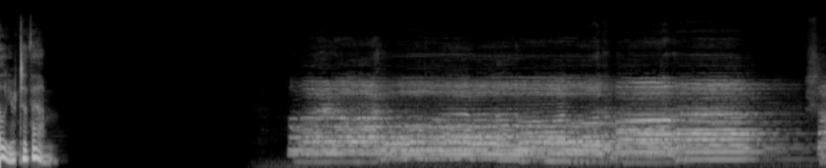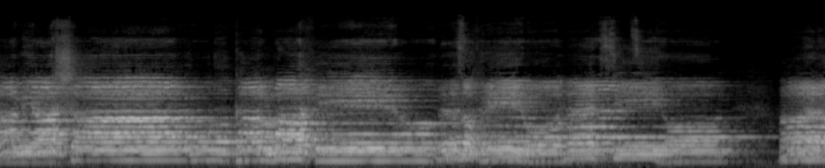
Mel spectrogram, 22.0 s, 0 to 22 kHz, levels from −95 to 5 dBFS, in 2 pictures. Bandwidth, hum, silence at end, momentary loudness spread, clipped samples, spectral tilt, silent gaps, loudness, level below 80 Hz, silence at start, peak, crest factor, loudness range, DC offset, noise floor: 14 kHz; none; 0 s; 11 LU; under 0.1%; -6 dB/octave; 0.92-3.24 s; -30 LUFS; -76 dBFS; 0 s; -10 dBFS; 20 dB; 7 LU; under 0.1%; -77 dBFS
